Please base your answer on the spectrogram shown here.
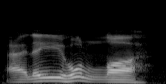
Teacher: فنفخم هنا اللام في لفظ الجلالة وتسمى اللام مغلظة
